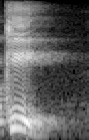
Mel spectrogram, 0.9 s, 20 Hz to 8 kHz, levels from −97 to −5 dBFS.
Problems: none marked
